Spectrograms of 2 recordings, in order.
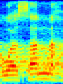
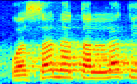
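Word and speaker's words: وسنة التي: Kemudian wasunnatallati bukan wasannah bacanya wasanatallati sayanzilu alaihi wahyu.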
